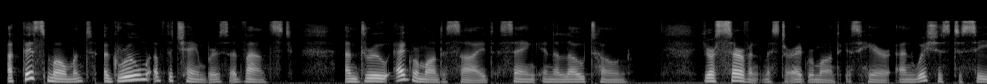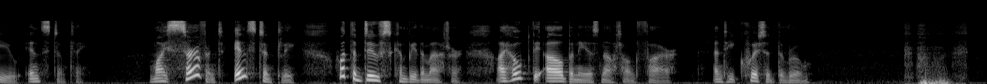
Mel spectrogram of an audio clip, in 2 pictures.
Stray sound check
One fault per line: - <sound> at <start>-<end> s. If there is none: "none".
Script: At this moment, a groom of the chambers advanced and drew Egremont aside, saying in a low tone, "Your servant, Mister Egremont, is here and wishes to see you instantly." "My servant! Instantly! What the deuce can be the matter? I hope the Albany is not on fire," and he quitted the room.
- breath at 18.9-19.6 s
